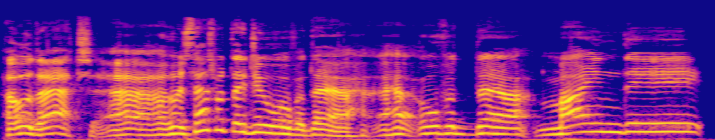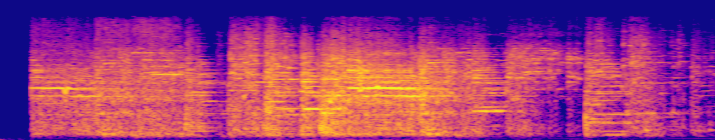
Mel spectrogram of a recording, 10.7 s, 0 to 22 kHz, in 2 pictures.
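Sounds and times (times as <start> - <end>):
speech: 0.0 - 5.3
glass partition shattering as someone walks into it: 5.6 - 10.7.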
